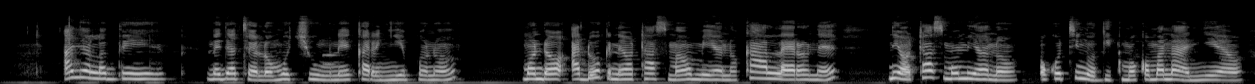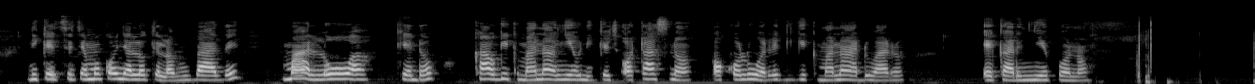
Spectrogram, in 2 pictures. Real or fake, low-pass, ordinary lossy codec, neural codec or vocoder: real; 9.9 kHz; none; none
